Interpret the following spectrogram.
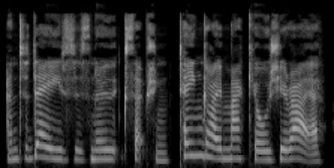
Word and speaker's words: Tengai Makyou Ziria: Tangai Mako Jira yes that's how you say it not Zera is the world's first CDROM RPG released by Hudsonoft and developed by Red Company.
